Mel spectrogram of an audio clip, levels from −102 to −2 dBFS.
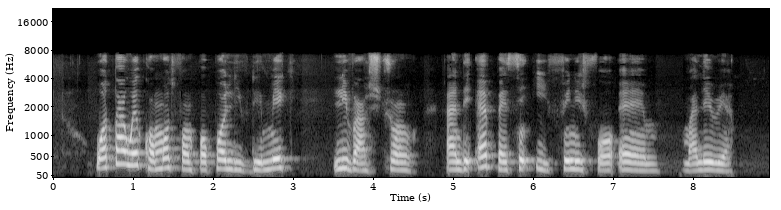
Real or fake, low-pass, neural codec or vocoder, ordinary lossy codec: real; 7.2 kHz; none; AAC, 48 kbps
